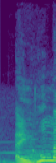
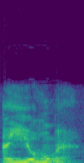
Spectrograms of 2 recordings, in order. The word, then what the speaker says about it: أيهما: أي هما أهم. ينقد البخاري ومش عارف ينطق كلمة أيهما، بيقولها أيهما. نفسي أيهما أحق بالمايك في اللحظة دي.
